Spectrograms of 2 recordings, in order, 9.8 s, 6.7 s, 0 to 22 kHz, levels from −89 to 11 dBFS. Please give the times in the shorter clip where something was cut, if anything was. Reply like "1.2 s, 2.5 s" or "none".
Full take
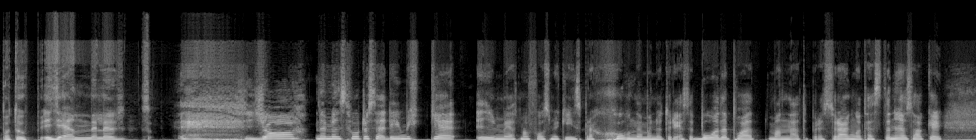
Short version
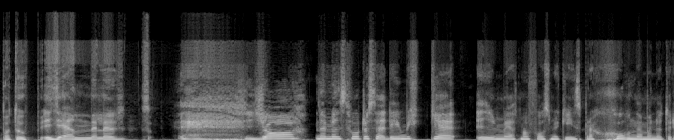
none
